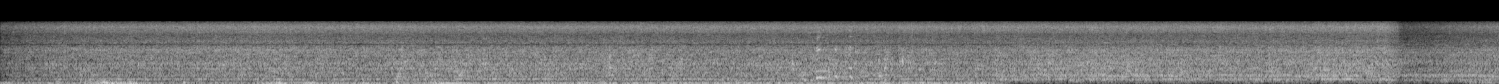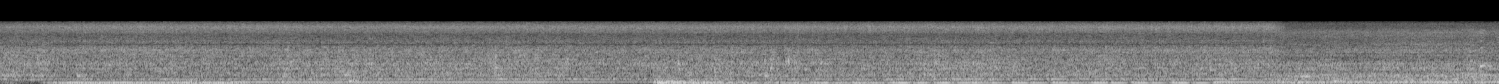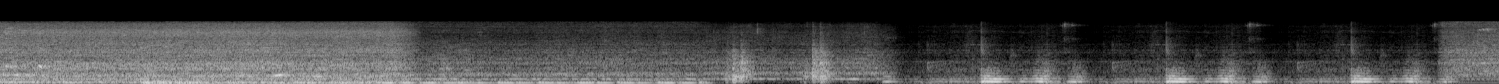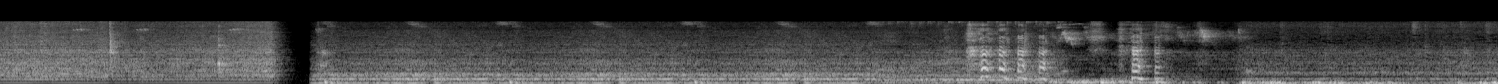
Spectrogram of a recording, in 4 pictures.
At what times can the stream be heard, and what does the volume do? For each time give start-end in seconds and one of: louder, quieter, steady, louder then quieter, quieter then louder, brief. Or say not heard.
0.0-34.2 steady.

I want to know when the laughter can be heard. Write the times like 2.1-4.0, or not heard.
8.2-8.7, 54.6-56.6.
